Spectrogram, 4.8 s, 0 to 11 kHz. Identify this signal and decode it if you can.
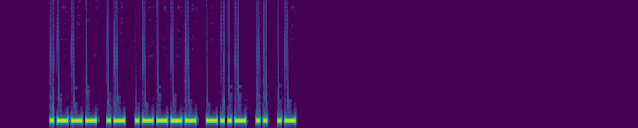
Morse code, heard as a keyed tone, about 45 wpm, 700 Hz. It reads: JA1XIA
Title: DXCC-100 Call Signs - 6 Characters - Repeated 2x - 45wpm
